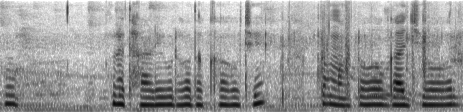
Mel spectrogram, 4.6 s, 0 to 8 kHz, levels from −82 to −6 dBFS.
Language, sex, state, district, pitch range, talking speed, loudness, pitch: Odia, male, Odisha, Khordha, 200-210 Hz, 80 wpm, -18 LUFS, 205 Hz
